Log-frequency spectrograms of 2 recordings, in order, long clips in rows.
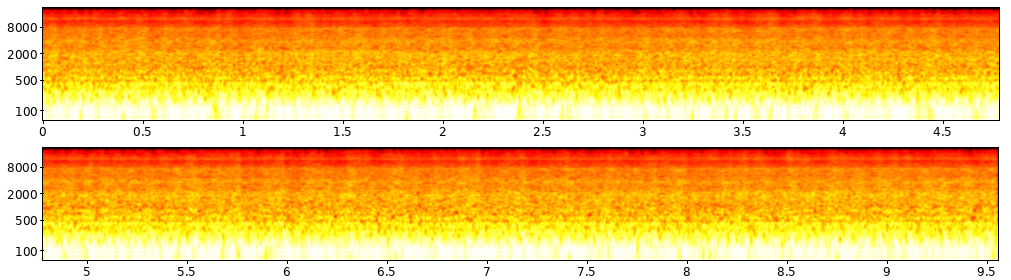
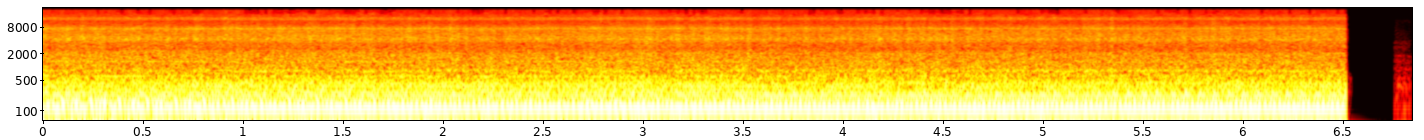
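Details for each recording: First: Brand-new 445 stroker FE V8 in a 1962 Ford Galaxie on its first break-in run. Deep, lumpy idle with a faint light clatter on top: a lifter or two ticking and needing adjustment. Timing also needs adjusting; oil pressure and water temperature are good. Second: First fire-up of a brand-new 445 stroker FE V8 in a 1962 Ford Galaxie. A strong, steady rumble is held at a fast, even speed with no knocks or ticks, then cut off; the fresh engine sounds healthy.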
